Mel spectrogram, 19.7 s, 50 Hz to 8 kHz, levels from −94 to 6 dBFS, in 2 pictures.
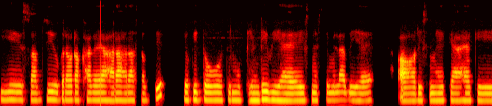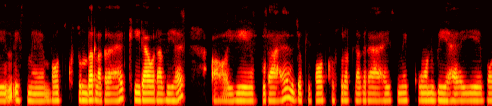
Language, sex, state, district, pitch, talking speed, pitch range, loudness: Hindi, female, Bihar, Purnia, 160 Hz, 130 wpm, 155-165 Hz, -27 LUFS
